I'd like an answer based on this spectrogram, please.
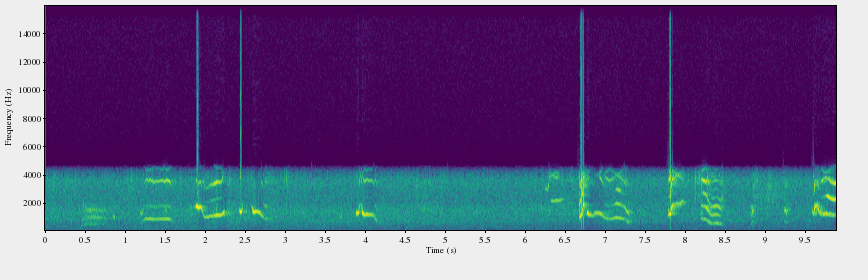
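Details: Five-week-old puppies of a 2009 litter, out in their front-yard pen on a mild afternoon, whimper and yip repeatedly, high warbling cries scattered through, with a few sharp clicks and steady background hiss.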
